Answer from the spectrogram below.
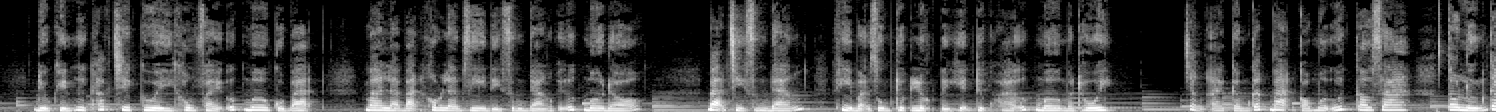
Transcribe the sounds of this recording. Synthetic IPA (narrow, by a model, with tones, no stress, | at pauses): ɗe˨˩əwxi˨˦ənŋɨ˨˩əjxaː˦˥k̚t͡ɕe˧kɨ˨˩əjxə˧wŋ͡mfaː˧˩jʔɨ˦˥ək̚məː˧ku˧˩əɓa̰ː˧˨n | maː˨˩laː˨˩ɓa̰ː˧˨nxə˧wŋ͡mlaː˨˩mzi˨˩ɗe˧˩zɨ˨˩ŋɗaː˨˦ŋvəː˨˦ʔɨ˦˥ək̚məː˧ɗɔ˨˦ | ɓa̰ː˧˨nt͡ɕi˧˩zɨ˨˩ŋɗaː˨˦ŋ | xi˧˩ɓa̰ː˧˨nzʊ˨˩ŋ͡mt̪ʰɨ˨˩k̚lɨ˨˩k̚t̪əː˧˩jhḭ˧˨ənt̪ʰɨ˨˩k̚hwaː˨˧˩ʔɨ˦˥ək̚məː˧maː˨˩t̪ʰo˧j | t͡ɕa˧˩ŋʔaː˧jkə˨˧˩mkaː˦˥k̚ɓa̰ː˧˨nkɔ˨˦məː˧˩ʔɨ˦˥əkːaː˧wzaː˧ | t̪ɔ˧ləː˨˦nka˧˨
